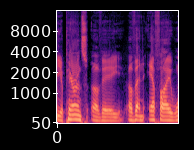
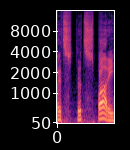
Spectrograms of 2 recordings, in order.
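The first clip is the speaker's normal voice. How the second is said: plain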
